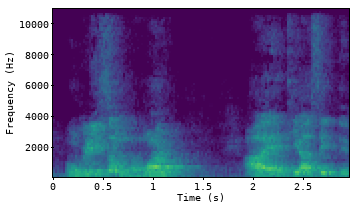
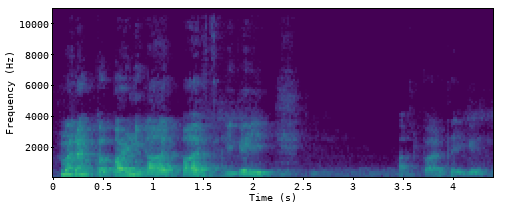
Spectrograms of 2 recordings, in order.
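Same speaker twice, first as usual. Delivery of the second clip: shock fading to a very soft echo; dying away; 5 dB quieter than usual. Acted. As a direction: let the words ebb away. Recounts fatal shot, echo dies away.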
